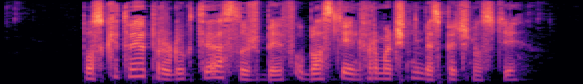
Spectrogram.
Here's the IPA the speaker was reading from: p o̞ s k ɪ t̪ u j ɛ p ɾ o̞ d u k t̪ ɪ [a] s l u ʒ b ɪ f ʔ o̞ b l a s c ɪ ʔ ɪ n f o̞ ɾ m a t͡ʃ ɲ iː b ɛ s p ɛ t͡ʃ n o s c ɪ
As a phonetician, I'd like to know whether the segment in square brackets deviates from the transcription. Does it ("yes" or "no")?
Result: no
